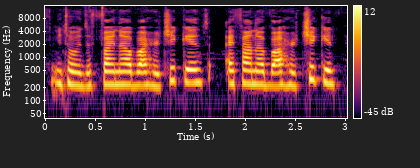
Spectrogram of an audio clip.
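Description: Lady doing a defensive teen boy, quick to argue, higher voice, storybook read-aloud. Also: fairly even intonation, a little mellow, lightly acted.

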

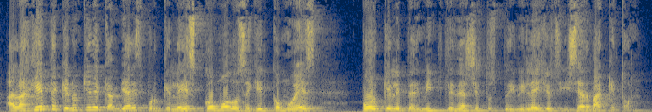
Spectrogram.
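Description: A man's voice: high-pitched, brisk. A middle-aged man, co-hosting a casual talk show and acting out his own inner thoughts as he reflects. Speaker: podcast co-host. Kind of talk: casual chat.

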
